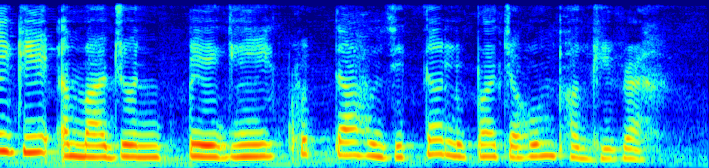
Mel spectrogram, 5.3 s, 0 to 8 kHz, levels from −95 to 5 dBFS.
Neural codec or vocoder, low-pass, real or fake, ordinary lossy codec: codec, 44.1 kHz, 3.4 kbps, Pupu-Codec; 7.2 kHz; fake; none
